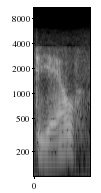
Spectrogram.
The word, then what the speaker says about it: Dalziel: The Z actually features in a couple of other Scottish surnames, like DL, which is spelled D-A-L-Z-I-E-L, which is again another Gaelic word, Dal Yal, which means a white dale. And it also features in the name Yule, which nowadays is mainly spelt Y-U-L-E or Y-U-I-L-L, but there are still some variants who spell it Z-U-I-L or Z-U-L-E.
